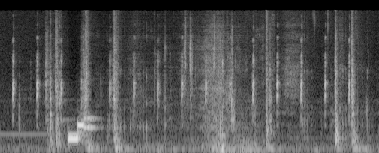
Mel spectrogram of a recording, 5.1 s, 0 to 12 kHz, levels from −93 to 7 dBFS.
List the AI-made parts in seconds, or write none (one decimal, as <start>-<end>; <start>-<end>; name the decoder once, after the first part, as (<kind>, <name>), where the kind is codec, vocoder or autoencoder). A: 1.2-3.3 (vocoder, Vocos)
